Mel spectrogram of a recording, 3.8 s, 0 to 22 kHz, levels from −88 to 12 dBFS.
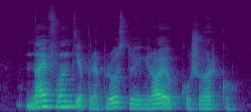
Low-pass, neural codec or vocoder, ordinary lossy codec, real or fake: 19.8 kHz; none; none; real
